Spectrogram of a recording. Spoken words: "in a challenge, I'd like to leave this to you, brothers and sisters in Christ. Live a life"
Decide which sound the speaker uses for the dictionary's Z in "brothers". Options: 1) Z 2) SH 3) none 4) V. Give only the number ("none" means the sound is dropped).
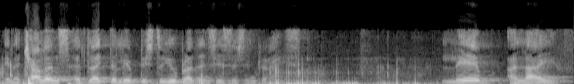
3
